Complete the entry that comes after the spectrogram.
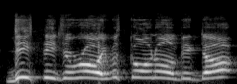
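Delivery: calls out high and loud to a friend; loud greeting. Real, not acted. Streamer shouting a welcome to a viewer in chat, loud and high. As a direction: hail him across the room.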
